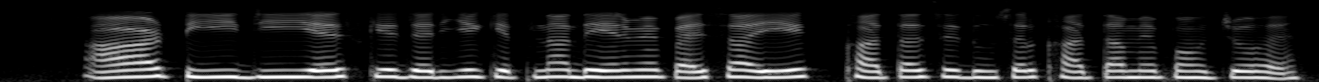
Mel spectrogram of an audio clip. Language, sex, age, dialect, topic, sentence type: Magahi, female, 25-30, Southern, banking, question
